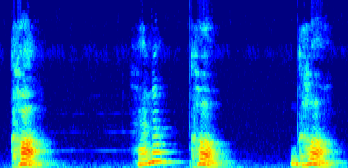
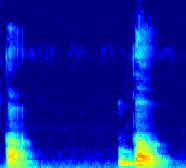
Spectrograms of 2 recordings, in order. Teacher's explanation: उच्चारण करने में ह ह सुनाई दे रहा है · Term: महाप्राण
